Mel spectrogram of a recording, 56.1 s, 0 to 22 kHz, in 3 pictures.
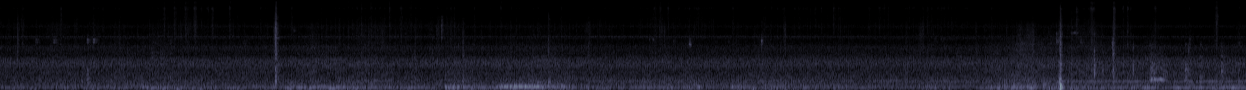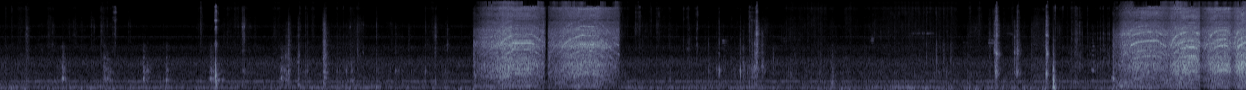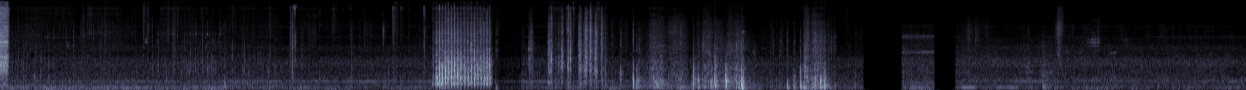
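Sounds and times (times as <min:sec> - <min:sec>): power drill running: 0:25.8 - 0:28.0, 0:35.4 - 0:37.5
light knocks and scraping: 0:46.7 - 0:50.0.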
